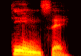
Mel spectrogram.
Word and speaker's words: quince: In Spanish, the combination QU just sounds like a K. The U is silent. Que, quince, aquí.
